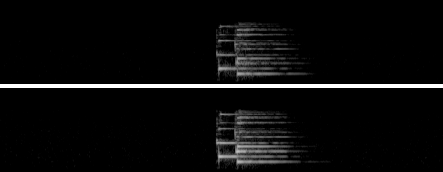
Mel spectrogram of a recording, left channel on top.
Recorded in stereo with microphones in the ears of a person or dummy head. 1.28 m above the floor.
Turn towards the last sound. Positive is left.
turn(degrees=-20)  # may be behind; listen again after turning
